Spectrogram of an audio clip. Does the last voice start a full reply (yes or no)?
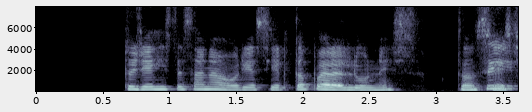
yes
